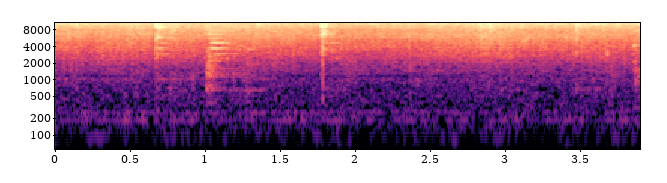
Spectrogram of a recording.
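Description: Salt, turmeric and chilli powder frying in hot oil while being stirred, with a steady close hiss of sizzling broken by a few sharp scrapes of the spoon against the pan.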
